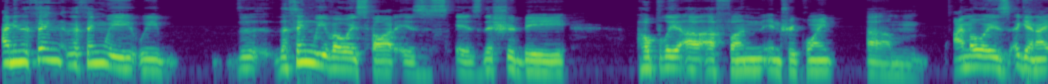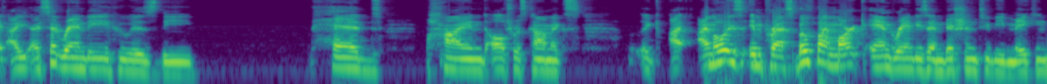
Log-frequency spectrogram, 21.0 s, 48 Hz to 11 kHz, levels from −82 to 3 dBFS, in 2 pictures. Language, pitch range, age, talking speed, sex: English, 110-150 Hz, 30-49, 155 wpm, male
